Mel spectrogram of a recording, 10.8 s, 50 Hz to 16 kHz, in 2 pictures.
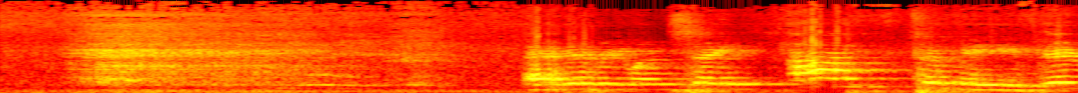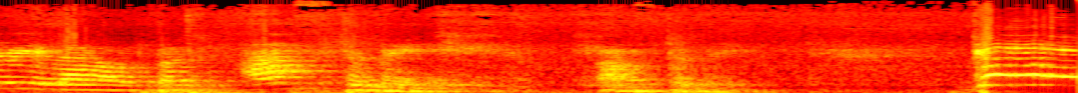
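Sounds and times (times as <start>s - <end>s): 
crowd of audience members taking a deep breath together: 0.3s - 2.4s, 9.4s - 10.1s
speech: 2.6s - 7.8s, 8.4s - 9.1s.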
